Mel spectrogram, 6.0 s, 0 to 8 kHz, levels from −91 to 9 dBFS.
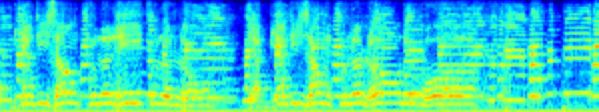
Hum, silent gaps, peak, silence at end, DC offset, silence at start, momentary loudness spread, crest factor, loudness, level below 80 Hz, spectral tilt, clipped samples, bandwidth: none; none; -8 dBFS; 0 s; 3%; 0 s; 5 LU; 16 dB; -23 LUFS; -44 dBFS; -4 dB/octave; under 0.1%; 8 kHz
